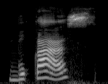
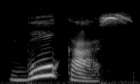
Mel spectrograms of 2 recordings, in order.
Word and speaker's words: bukas: If you say bas the emphasis is on the second syllable that means open. If you say buas emphasis is on the first syllable that means tomorrow.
